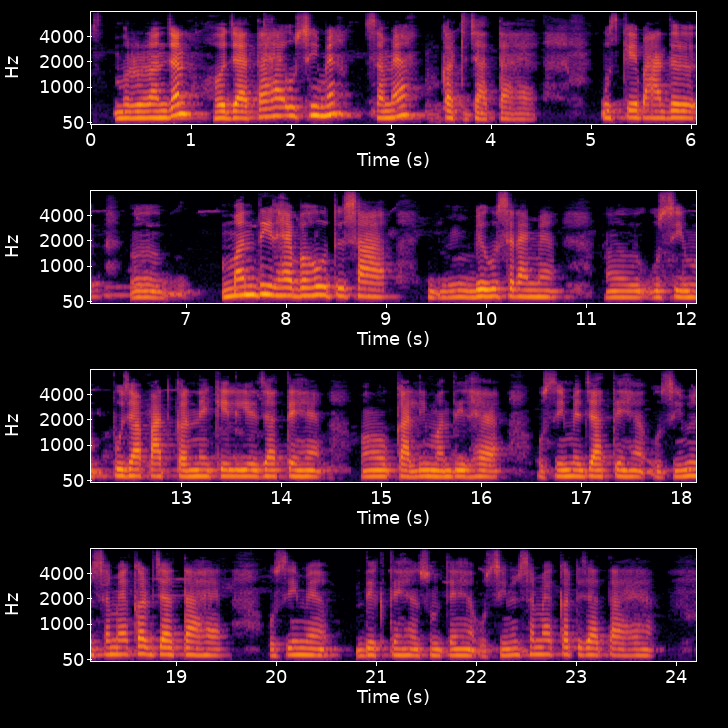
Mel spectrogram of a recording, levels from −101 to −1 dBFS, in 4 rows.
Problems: background sounds at intervals, background conversations at intervals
